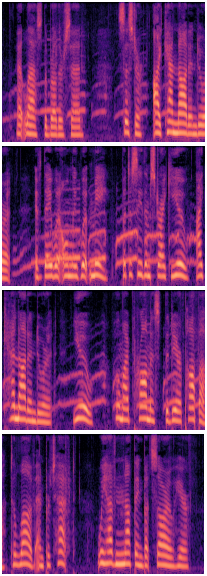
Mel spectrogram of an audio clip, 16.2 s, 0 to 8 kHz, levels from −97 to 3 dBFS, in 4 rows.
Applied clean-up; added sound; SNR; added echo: none; Chicken, rooster; 15 dB; none.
